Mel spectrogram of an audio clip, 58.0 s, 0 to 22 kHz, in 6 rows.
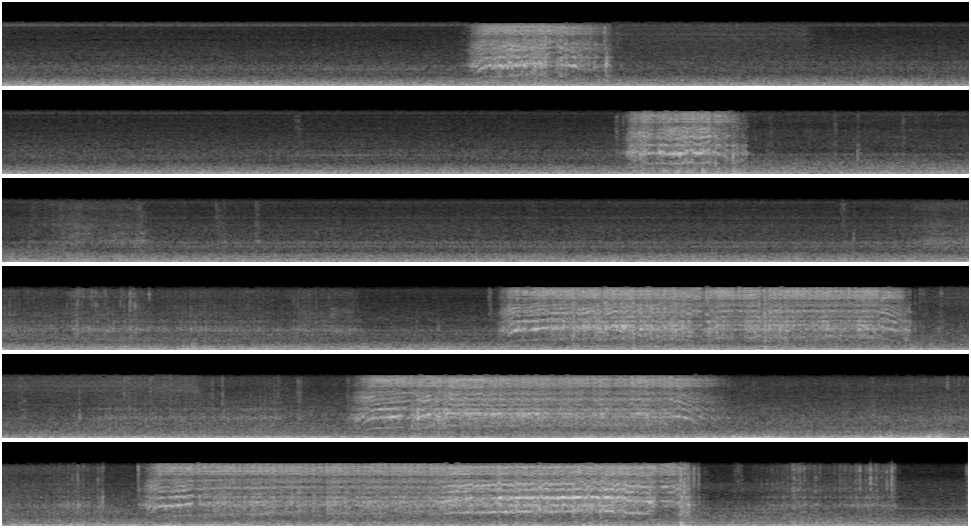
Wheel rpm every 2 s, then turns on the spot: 0, 0, 60, 0, 0, 0, 0, 10, 50, 0, 10, 0, 0, 0, 20, 20, 10, 140, 150, 10, 20, 120, 120, 0, 20, 140, 160, 100, 20.
20-22 28-32 40-42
